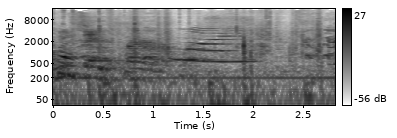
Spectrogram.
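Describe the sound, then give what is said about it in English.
A cat lets out a drawn-out meow, its tone bending up and then down, heard under people talking. “That's the cat.”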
